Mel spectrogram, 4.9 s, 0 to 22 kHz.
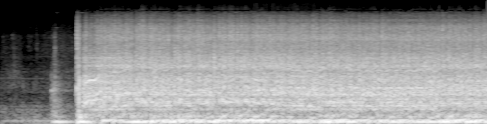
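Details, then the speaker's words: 1938 Dodge D8 sedan engine, unstarted for roughly 30–40 years, on starter fluid with the charger in start mode. Quiet cranking, then an abrupt rough, uneven rumble as a couple more cylinders catch; it nearly starts but doesn't run. "That was close. That was close. Then we picked up a couple more cylinders there."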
